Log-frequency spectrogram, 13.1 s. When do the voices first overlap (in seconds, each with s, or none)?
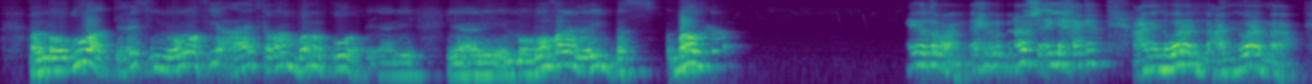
none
